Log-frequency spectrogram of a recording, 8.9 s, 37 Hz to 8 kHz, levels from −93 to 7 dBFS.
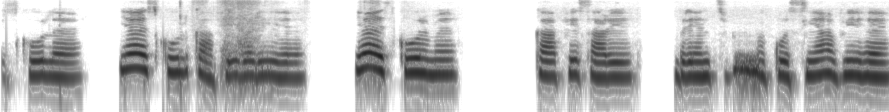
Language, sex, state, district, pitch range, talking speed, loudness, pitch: Hindi, female, Bihar, Lakhisarai, 205-245 Hz, 115 wpm, -19 LUFS, 215 Hz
